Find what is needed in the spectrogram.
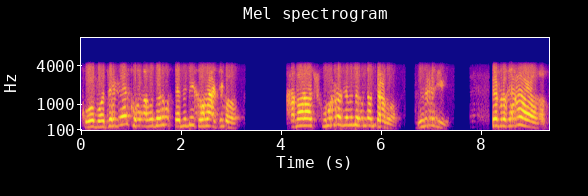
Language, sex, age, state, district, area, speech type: Odia, male, 45-60, Odisha, Sundergarh, rural, conversation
